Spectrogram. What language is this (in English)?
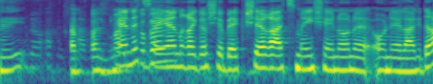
Hebrew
